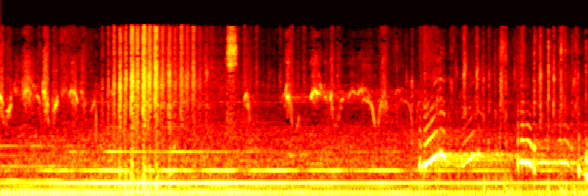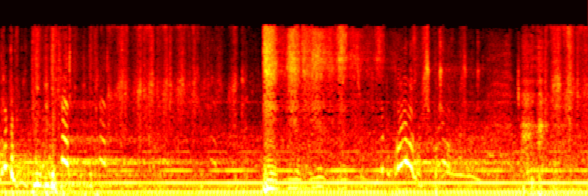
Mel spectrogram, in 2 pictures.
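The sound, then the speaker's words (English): A man whistles sliding, warbling notes and makes clicking, popping mouth noises in short bursts, all over a steady low droning hum, with a few sharper smacks standing out. “When I heard this, I'm like, all right, this is just, he's just making these noises with his mouth.”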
